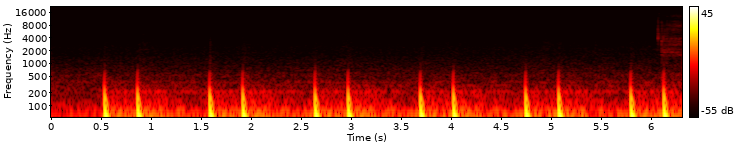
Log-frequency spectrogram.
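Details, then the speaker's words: Training mannequin at the apical pulse point, just below the left nipple: regular lub-dub at about 57 beats a minute, normal S1 and S2, for counting apical pulse. "One lub-dub equals one heartbeat. So the way you count it is lub-dub 1, lub-dub 2, lub-dub 3."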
